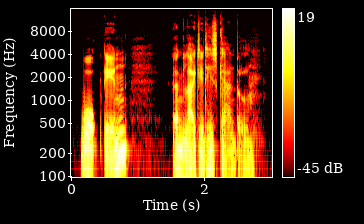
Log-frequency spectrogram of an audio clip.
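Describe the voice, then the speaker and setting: A man with a fairly low pitch talks at a moderate pace in a normal speaking voice. The sound is dry and close with no echo, on a very clean recording with a silent background. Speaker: professional audiobook narrator. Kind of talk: audiobook narration of a classic novel.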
